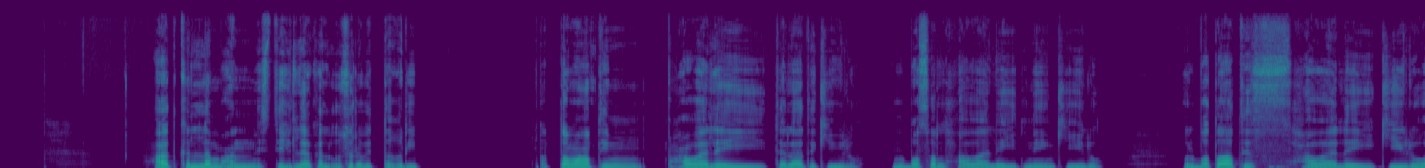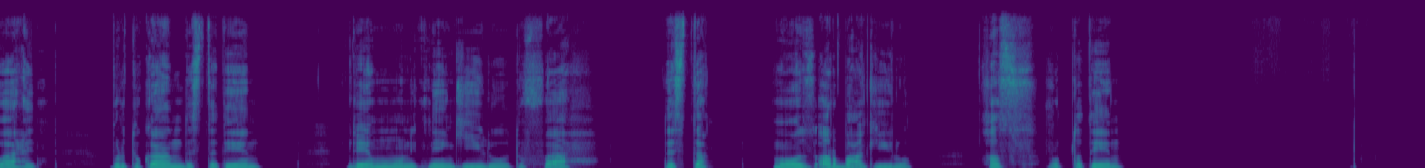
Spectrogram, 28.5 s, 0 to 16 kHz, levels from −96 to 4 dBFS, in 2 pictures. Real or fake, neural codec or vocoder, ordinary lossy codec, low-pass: real; none; none; 14.4 kHz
